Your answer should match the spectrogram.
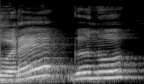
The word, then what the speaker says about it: orégano: penúltima paroxítonas antepenúltima proparoxítona é o caso de orégano maps orégano é uma proparoxítona e por isso essa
